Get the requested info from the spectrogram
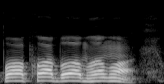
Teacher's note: आपका दोनों होष्ठ आपस में जो है ना चिपक जाएगा, मतलब सटेगा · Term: ओष्ठ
